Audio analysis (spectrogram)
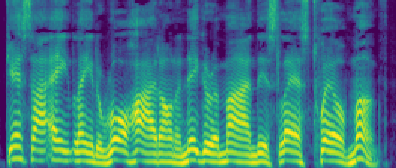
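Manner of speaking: ordinary delivery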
